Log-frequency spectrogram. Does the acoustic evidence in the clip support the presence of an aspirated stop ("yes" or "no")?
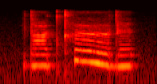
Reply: yes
